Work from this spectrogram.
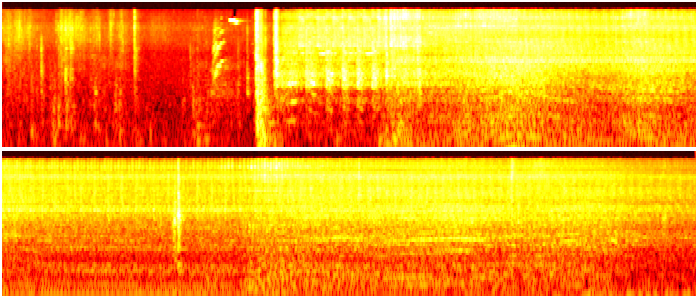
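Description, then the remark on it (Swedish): A few clicks and thumps, then a car engine turns over and catches, settling into a steady rumble of driving with fairly loud road noise, as the car drives on a small gravel road through hilly forest of oak and hazel toward an execution site in the neighbouring parish of Segerstad. “Vi tar bilen och kör mot Segerstad och Timbergs avrättningsplats.”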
